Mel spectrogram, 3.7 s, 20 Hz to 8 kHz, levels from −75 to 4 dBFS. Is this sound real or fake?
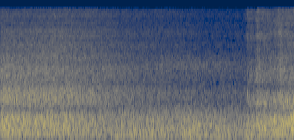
real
